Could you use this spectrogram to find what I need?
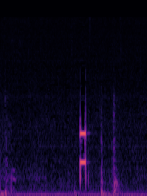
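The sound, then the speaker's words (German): A telephone touch-tone beep sounds as a listener calls in to a radio program, one brief dual-pitched tone over faint low noise. “Da ruft jetzt jemand an, warte mal kurz.”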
